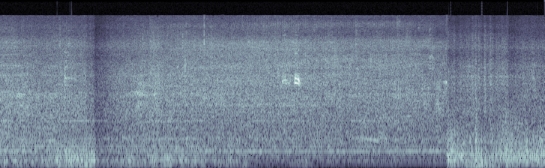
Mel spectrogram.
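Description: A passenger van drives past close by.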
